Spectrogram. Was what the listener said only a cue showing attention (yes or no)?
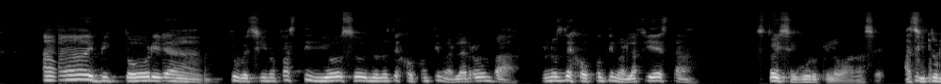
yes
